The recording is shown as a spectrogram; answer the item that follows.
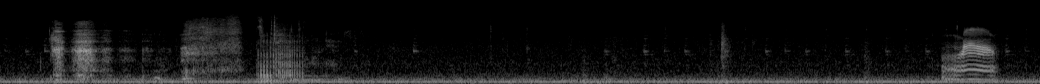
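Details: Indoor cat meowing happily on seeing its owner: a few short, bright meows early on, then a quiet stretch under a steady electrical hum, ending with one clear wavering meow.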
